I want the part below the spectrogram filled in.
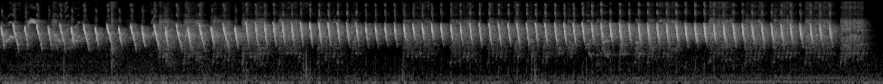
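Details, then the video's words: Bar-winged prinia (ciblek) from Palembang, a prized songbird, giving a long fast trill-like series of high chipping notes, about eight per second, holding steady for eight seconds then stopping abruptly. "CIBLEK GACOOR"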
